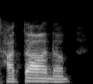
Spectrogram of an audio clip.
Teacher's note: Again, ta Mahaprana is not there. It is hatanam. It is not hathanam.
